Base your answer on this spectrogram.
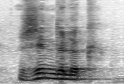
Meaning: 1. clean, tidy 2. housebroken, potty-trained
- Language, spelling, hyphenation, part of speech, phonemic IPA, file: Dutch, zindelijk, zin‧de‧lijk, adjective, /ˈzɪn.də.lək/, Nl-zindelijk.ogg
